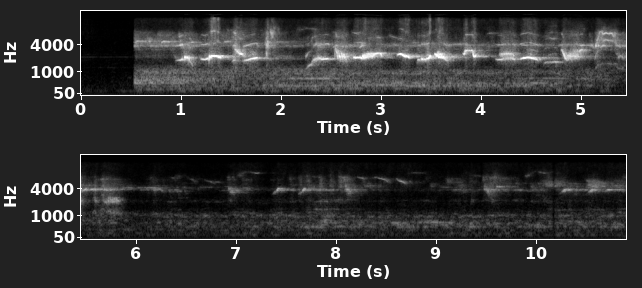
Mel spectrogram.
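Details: Common blackbird (Turdus merula) song, heard from about March onwards: a rich, thick, fluting phrase of mellow warbled notes for about five seconds, ending in a thinner twittering flourish, then faint scattered chirps.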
